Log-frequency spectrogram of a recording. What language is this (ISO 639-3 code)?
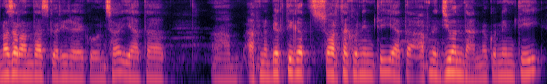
nep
